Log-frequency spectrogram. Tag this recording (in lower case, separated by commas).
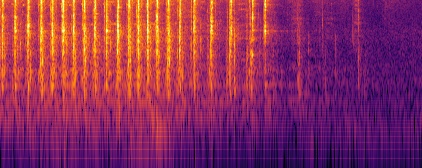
mechanisms, engine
